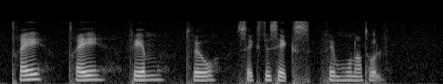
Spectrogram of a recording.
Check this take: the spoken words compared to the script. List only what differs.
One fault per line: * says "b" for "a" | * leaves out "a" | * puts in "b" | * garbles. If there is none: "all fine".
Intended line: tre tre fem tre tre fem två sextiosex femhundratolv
* leaves out "tre tre fem"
